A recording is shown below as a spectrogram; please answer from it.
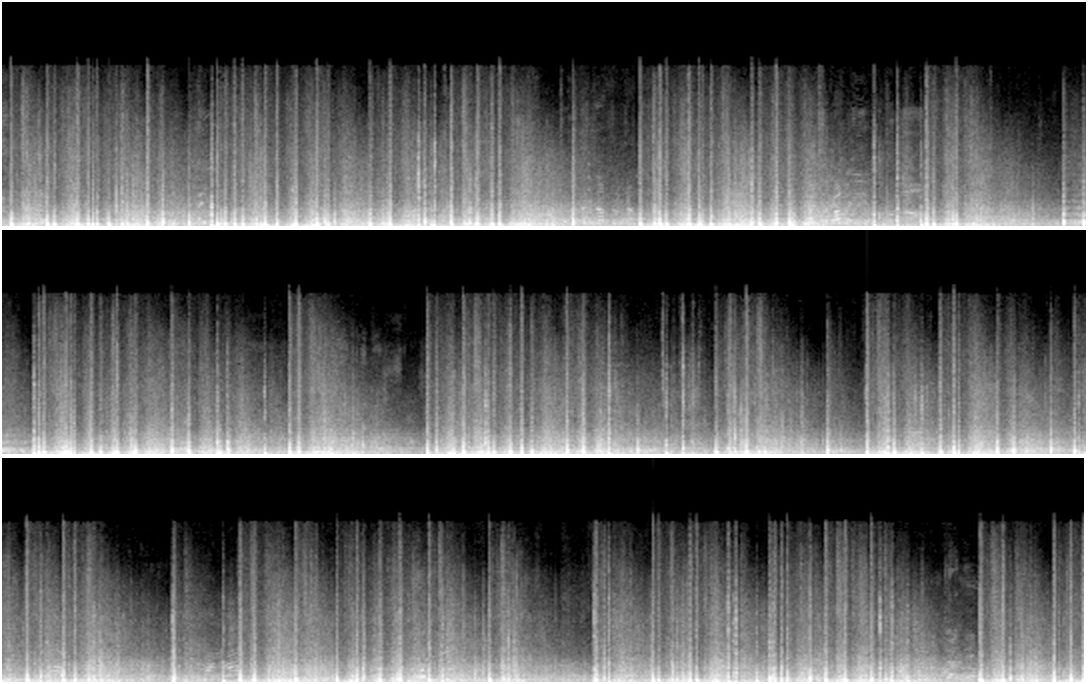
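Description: Wide starmine fireworks display: a dense, continuous barrage of shell bursts and launches, many reports a second, with a few brief lulls.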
